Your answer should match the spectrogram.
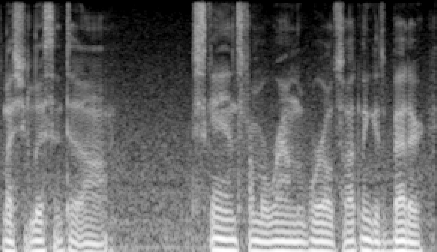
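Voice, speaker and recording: A man's voice: low-pitched, level tone, moderate pace, warm tone. A man giving a casual, unscripted app review in a slangy, joking, offhand way. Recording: clearly noisy background.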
